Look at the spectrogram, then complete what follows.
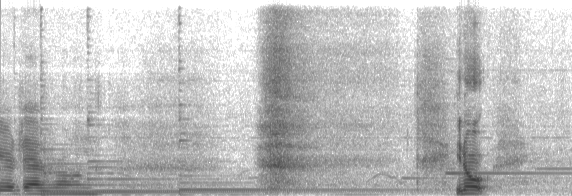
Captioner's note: exhales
